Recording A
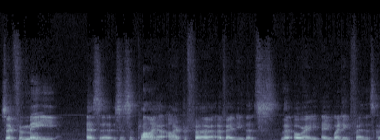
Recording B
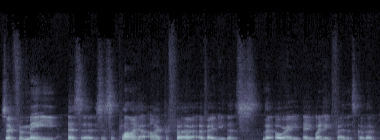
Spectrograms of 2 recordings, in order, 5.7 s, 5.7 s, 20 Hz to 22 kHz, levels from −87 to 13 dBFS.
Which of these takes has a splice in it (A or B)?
B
